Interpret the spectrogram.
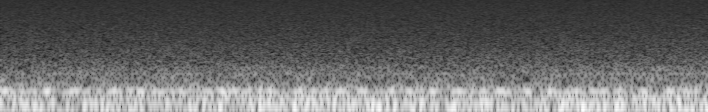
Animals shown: forest ambience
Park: Acadia National Park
